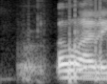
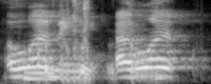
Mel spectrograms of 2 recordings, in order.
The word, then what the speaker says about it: Eleni: So I'm going to pass the mic off to Eleni. You did it right the first time. Eleni. It rhymes with a penny.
